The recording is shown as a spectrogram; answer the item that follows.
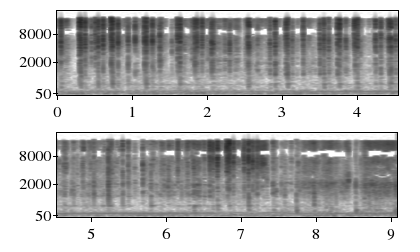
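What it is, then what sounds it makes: Textured foam roller. Long nails rapidly tap and scratch the foam knobs and the hollow white core of a black textured foam roller. Dozens of quick, crisp, bright clicks and taps blend with dry scratchy rustling over a faint, steady low hum.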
